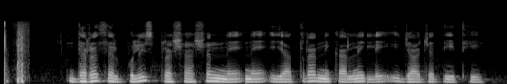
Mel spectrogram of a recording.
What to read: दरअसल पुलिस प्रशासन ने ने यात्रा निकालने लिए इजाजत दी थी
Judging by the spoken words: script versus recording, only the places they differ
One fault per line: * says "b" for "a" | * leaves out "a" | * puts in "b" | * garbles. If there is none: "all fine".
all fine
